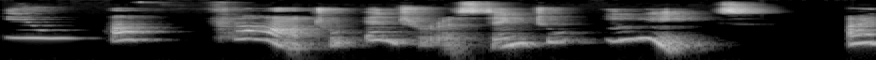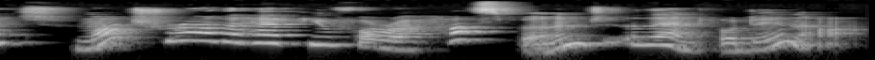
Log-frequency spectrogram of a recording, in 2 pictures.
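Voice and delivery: high, fond teasing cherub voice; a creature letting a human down gently; playful cherub. A narrator's reading. Aziraphale teasing Crowley that vows won't hold, high fond voice.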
